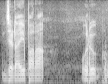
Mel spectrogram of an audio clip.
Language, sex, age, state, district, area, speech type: Malayalam, male, 30-45, Kerala, Kollam, rural, spontaneous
